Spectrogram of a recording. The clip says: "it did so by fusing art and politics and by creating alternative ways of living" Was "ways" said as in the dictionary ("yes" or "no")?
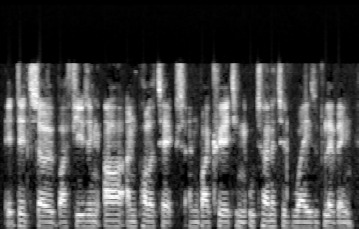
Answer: yes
